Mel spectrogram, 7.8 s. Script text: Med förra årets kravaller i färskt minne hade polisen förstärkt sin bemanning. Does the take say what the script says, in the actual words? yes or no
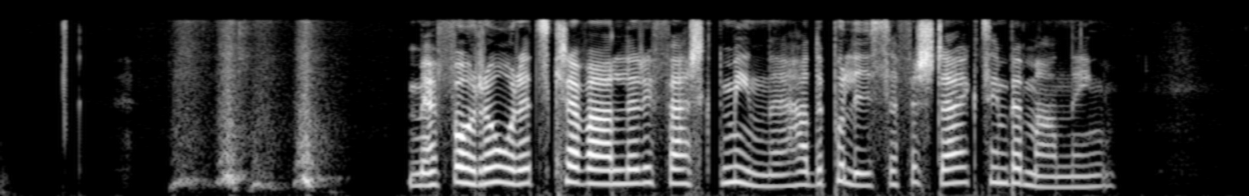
yes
